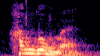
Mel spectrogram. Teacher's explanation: 둘째 음절 이하로 내려갔으니까 짧게 발음해요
